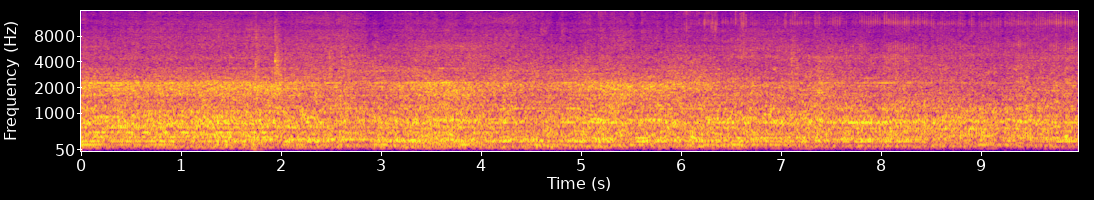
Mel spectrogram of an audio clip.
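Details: 1998 Sebo X1 upright vacuum, reportedly making a funny noise: constant motor whir with airflow hiss, steady pitch, no grinding, rattling or squealing; runs normally, though play in a part near the belt is later suspected as the noise source.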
